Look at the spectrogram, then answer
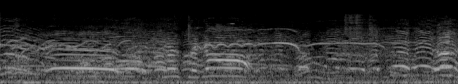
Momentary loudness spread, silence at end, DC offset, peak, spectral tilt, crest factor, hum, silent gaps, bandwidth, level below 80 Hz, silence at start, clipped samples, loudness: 7 LU; 0 s; under 0.1%; -14 dBFS; -4 dB/octave; 14 dB; none; none; 11.5 kHz; -46 dBFS; 0 s; under 0.1%; -28 LUFS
